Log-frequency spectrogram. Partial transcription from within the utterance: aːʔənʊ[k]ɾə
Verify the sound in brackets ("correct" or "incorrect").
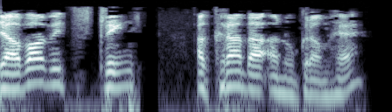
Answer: correct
